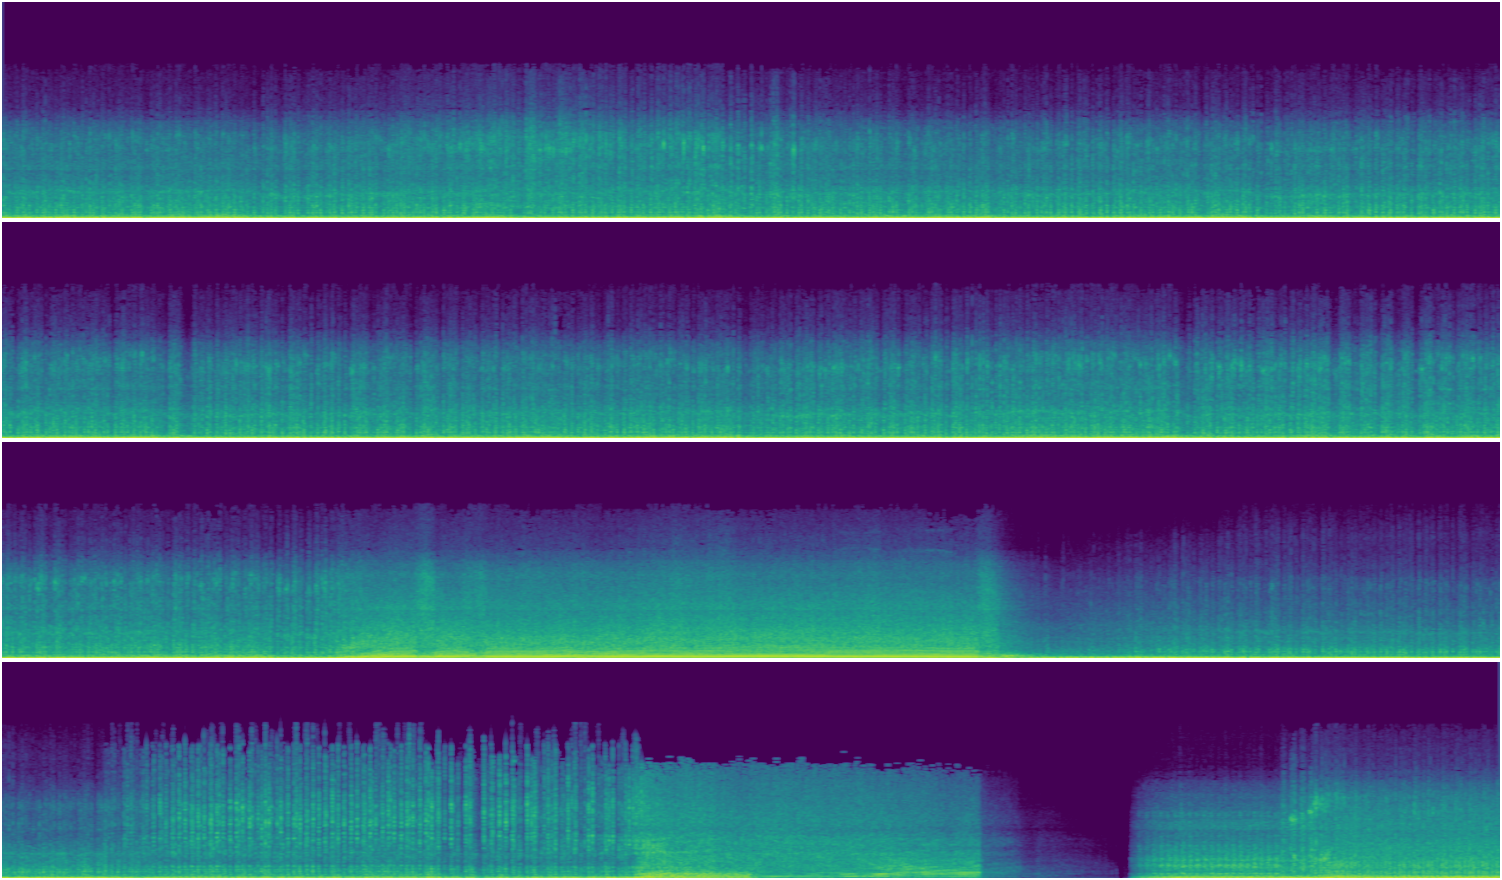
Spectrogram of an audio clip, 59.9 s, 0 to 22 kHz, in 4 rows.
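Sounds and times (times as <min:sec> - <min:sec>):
car engine idling loudly: 0:00.0 - 0:52.5, 0:56.2 - 0:59.9.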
